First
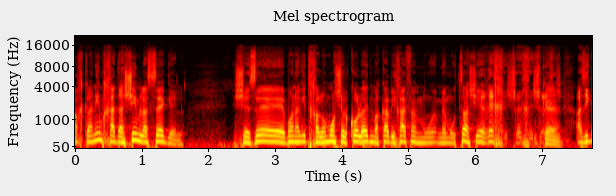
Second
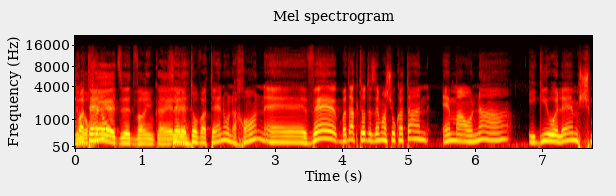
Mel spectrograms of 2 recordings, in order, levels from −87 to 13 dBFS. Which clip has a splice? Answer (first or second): first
